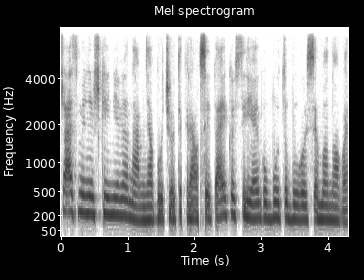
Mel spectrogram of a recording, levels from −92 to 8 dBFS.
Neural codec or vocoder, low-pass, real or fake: none; 7.2 kHz; real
